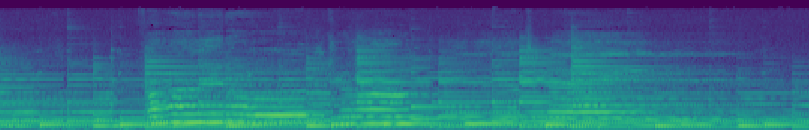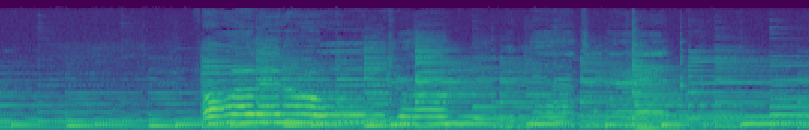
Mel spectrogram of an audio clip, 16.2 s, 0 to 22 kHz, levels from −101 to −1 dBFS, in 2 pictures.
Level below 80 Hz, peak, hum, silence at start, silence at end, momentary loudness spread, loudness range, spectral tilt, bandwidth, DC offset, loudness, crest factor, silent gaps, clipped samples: -66 dBFS; -14 dBFS; none; 0 s; 0 s; 11 LU; 8 LU; -7 dB/octave; 16.5 kHz; under 0.1%; -31 LUFS; 16 dB; none; under 0.1%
